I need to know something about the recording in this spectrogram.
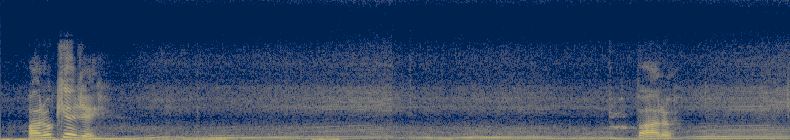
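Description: A car engine revs and hums as the car drives.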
